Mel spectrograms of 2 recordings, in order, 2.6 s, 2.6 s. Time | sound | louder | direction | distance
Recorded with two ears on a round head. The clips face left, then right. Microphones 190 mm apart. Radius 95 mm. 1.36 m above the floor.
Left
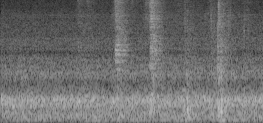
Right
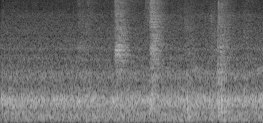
0.8 | running footsteps | even | 10° left (ahead or behind) | 4.5 m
